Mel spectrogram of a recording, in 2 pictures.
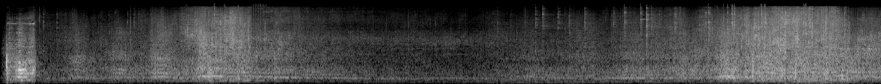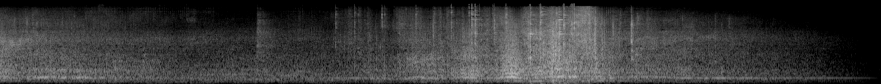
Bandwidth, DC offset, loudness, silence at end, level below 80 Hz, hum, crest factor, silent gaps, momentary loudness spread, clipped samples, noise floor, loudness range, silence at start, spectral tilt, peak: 18 kHz; under 0.1%; -20 LUFS; 0.8 s; -62 dBFS; none; 24 dB; none; 25 LU; under 0.1%; -57 dBFS; 16 LU; 0 s; -0.5 dB/octave; -2 dBFS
